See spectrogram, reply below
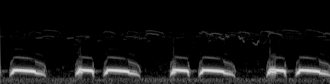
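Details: Luring call of a spotted dove, pesom manggil with nekan nguku: three clear pairs of low, hollow coos, each pair a short note then a longer slightly falling one, evenly spaced, faint distant chirping.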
